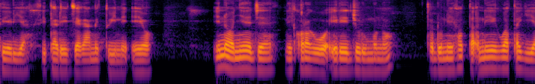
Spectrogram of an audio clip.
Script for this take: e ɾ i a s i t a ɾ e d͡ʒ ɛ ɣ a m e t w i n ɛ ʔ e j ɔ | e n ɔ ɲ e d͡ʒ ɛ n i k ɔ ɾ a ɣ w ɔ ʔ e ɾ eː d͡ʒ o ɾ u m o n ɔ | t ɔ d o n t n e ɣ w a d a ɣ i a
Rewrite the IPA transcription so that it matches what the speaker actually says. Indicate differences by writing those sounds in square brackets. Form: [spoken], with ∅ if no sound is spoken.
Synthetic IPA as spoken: e ɾ i a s i t a ɾ e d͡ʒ ɛ ɣ a m e t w i n [e] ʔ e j ɔ | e n ɔ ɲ [ɛ] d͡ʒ ɛ n [e] k ɔ ɾ a ɣ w ɔ ʔ e ɾ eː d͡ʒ o ɾ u m o n ɔ | t ɔ d o n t n e ɣ w a [t] a ɣ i a

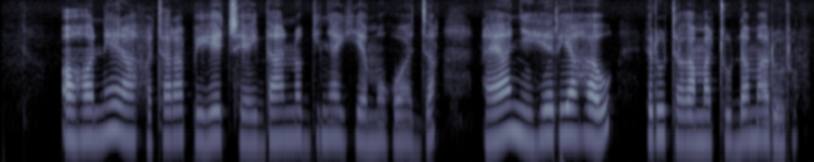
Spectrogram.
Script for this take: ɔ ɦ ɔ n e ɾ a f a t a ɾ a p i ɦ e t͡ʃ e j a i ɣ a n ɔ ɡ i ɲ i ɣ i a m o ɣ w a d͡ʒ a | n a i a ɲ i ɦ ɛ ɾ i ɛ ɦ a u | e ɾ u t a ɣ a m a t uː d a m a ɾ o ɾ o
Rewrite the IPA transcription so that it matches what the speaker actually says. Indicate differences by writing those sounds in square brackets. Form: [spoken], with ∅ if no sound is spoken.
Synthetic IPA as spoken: ɔ ɦ ɔ n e ɾ a f a t a ɾ a p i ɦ e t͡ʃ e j a i [ð] a n ɔ ɡ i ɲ [a] ɣ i [ɛ] m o ɣ w a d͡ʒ a | n a [j] a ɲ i ɦ [e] ɾ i [a] ɦ a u | e ɾ u t a ɣ a m a t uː d a m a ɾ o ɾ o

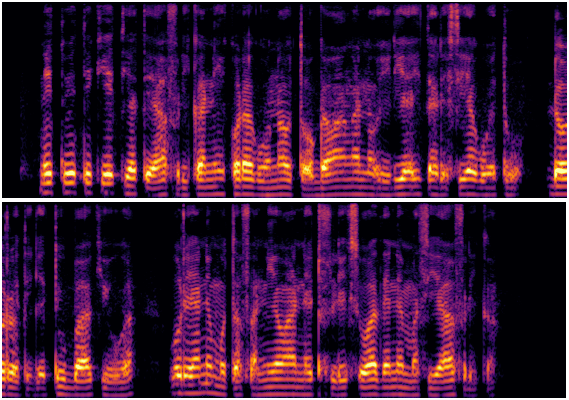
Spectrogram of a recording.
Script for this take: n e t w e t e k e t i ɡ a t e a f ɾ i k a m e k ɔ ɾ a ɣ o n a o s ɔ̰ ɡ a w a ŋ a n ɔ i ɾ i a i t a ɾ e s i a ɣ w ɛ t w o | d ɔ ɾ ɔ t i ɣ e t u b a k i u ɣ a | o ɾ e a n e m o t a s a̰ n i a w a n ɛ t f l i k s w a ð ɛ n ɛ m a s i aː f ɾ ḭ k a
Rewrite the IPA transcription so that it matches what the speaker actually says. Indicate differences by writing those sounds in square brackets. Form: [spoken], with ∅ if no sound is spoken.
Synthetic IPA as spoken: n e t w e t e k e t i [∅] a t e a f ɾ i k a [n] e k ɔ ɾ a ɣ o n a o [t] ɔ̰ ɡ a w a ŋ a n ɔ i ɾ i a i t a ɾ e s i a ɣ w ɛ t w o | d ɔ ɾ ɔ t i ɣ e t u b a k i u ɣ a | o ɾ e a n e m o t a [f] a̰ n i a w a n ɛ t f l i k s w a ð ɛ n ɛ m a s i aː f ɾ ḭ k a

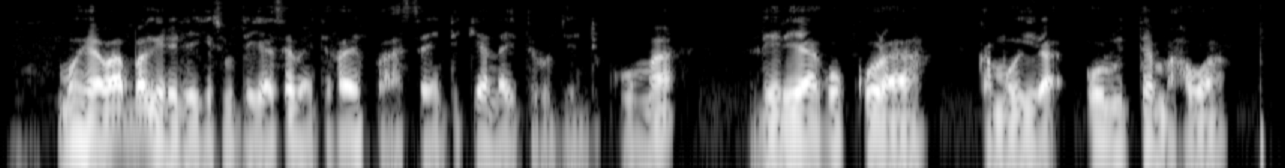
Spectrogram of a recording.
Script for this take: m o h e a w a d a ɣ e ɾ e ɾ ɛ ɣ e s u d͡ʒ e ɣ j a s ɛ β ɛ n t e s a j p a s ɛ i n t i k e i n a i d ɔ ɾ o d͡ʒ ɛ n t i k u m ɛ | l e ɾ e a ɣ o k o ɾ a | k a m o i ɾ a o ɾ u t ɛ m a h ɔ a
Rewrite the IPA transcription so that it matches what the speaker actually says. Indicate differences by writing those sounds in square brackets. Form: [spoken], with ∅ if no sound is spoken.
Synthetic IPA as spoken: m o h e a w a [b] a ɣ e ɾ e ɾ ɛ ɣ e s u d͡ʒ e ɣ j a s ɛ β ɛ n t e [f] a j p a s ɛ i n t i k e [a] n a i [t] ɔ ɾ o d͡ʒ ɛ n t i k u m [a] | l e ɾ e a ɣ o k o ɾ a | k a m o i ɾ a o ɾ u t ɛ m a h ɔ a

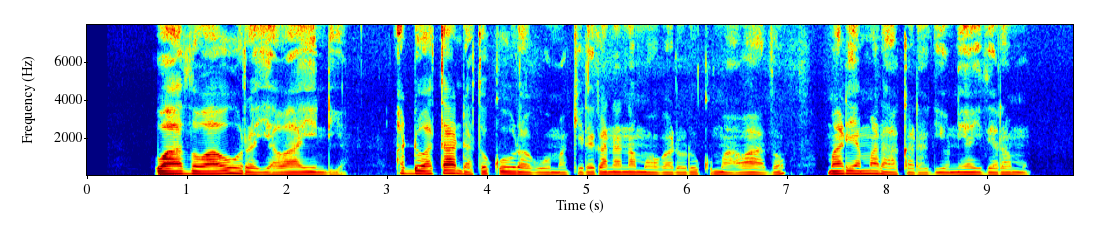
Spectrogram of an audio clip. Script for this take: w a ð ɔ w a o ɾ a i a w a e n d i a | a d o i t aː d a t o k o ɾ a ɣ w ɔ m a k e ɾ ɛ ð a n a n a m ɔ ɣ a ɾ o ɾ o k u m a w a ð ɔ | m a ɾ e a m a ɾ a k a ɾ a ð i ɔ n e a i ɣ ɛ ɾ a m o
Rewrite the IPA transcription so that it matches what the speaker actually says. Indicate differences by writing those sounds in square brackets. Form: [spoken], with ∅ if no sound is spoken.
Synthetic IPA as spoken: w a ð ɔ w a o ɾ a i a w a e n d i a | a d o [a] t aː d a t o k o ɾ a ɣ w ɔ m a k e ɾ ɛ [ɣ] a n a n a m ɔ ɣ a ɾ o ɾ o k u m a w a ð ɔ | m a ɾ e a m a ɾ a k a ɾ a [ɣ] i ɔ n e a i [ð] ɛ ɾ a m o

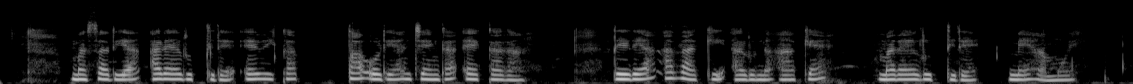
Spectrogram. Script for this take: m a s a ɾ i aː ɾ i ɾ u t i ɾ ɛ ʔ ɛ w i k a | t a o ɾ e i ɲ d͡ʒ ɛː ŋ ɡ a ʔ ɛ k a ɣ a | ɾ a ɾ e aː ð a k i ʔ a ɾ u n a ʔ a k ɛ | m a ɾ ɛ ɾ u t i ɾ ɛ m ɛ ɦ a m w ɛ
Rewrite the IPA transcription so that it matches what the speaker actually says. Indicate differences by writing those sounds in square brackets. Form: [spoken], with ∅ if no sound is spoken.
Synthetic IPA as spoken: m a s a ɾ i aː ɾ [ɛ] ɾ u t i ɾ ɛ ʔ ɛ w i k a | t a o ɾ e [a] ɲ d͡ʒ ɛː ŋ ɡ a ʔ ɛ k a ɣ a | ɾ [e] ɾ e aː ð a k i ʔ a ɾ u n a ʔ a k ɛ | m a ɾ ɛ ɾ u t i ɾ ɛ m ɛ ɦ a m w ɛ

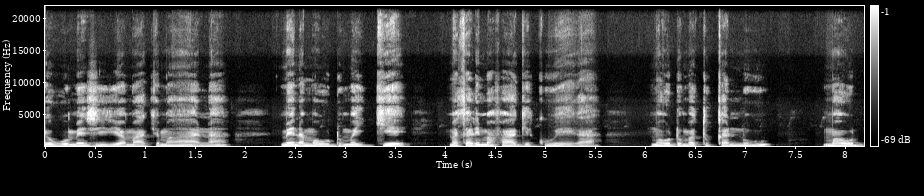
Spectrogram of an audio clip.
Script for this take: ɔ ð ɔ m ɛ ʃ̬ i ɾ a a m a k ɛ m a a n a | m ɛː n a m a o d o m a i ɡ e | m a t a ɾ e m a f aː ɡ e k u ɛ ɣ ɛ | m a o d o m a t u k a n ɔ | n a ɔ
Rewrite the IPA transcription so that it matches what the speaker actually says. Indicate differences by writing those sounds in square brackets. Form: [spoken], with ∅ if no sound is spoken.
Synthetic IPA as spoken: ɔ [ɣ] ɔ m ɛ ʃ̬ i ɾ [i] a m a k ɛ m a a n a | m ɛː n a m a o d o m a i ɡ e | m a t a ɾ e m a f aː ɡ e k u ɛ ɣ [a] | m a o d o m a t u k a n [u] | [m] a [o]

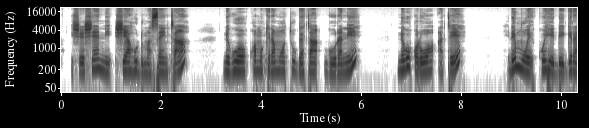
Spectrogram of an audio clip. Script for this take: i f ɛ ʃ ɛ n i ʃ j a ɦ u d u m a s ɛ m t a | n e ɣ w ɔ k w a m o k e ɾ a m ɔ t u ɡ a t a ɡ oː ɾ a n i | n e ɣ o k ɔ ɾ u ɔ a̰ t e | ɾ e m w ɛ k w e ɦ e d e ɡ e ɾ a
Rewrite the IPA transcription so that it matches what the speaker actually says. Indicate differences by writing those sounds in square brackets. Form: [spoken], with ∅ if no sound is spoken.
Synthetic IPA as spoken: i [ʃ] ɛ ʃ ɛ n i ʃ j a ɦ u d u m a s ɛ [n] t a | n e ɣ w ɔ k w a m o k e ɾ a m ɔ t u ɡ a t a ɡ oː ɾ a n i | n e ɣ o k ɔ ɾ [w] ɔ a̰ t e | ɾ e m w ɛ k w e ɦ e d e ɡ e ɾ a

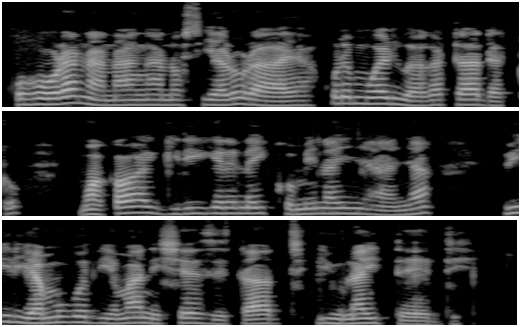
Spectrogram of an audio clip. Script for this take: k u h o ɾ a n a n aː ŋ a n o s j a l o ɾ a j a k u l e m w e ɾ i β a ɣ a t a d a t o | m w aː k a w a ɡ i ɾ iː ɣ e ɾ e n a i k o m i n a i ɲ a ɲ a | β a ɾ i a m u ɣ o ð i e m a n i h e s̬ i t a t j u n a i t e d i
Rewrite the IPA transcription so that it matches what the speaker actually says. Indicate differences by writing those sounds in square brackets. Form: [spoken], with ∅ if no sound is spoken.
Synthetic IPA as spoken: k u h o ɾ a n a n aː ŋ a n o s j a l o ɾ a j a k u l e m w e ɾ i [w] a ɣ a t a d a t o | m w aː k a w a ɡ i ɾ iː ɣ e ɾ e n a i k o m i n a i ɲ a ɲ a | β [i] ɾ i a m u ɣ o ð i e m a n i [ʃ] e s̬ i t a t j u n a i t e d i

